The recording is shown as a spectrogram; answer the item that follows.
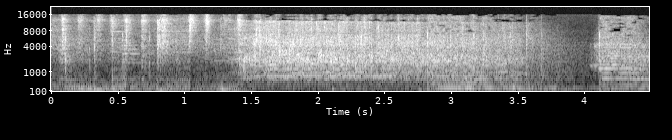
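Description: Background music with a steady bass beat; about a second and a half in, a wash of applause rises over it and stops abruptly just before the end.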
